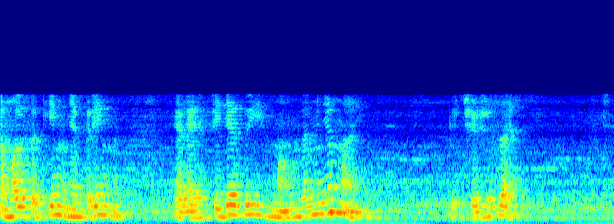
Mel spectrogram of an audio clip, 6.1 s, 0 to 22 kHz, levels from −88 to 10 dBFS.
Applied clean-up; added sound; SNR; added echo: none; none; none; reverberation time 0.7 s.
